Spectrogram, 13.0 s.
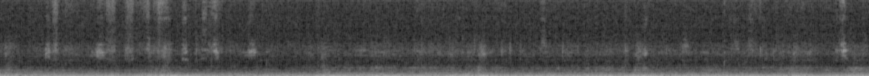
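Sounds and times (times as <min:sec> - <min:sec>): train rumbling on track: 0:00.0 - 0:13.0
train knock: 0:04.6 - 0:07.9.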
